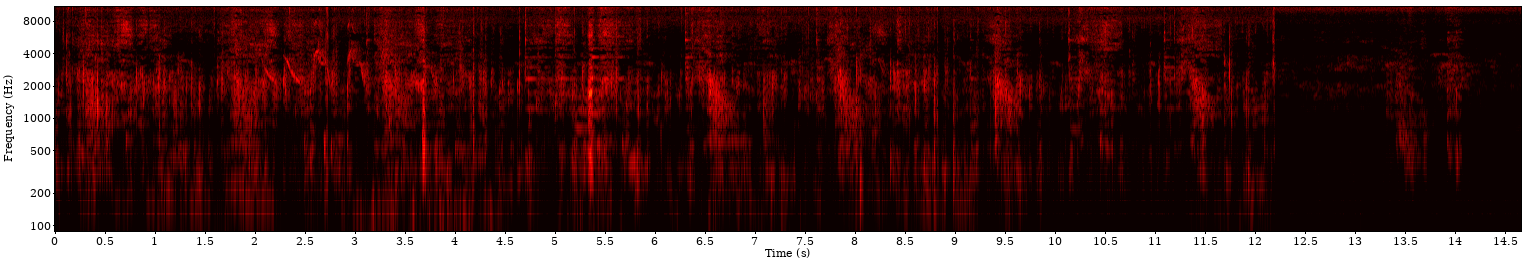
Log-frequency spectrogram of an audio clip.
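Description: Semolina being stirred into boiling ghee, sugar and mango liquid in an aluminium pan: irregular bubbling and spluttering with ladle strokes against the pan. The sound drops off suddenly about twelve seconds in, leaving only a few quieter scrapes.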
